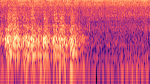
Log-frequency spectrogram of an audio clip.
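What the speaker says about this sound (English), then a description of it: "if it doesn't sizzle, you're not sauteing" Food sautés in a hot pan while a chef cooks stuffed chicken breast, giving a close, continuous hissing sizzle that starts bright and busy, then thins into a steady fainter hiss.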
